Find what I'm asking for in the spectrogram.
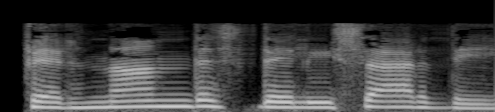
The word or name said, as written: Fernandez de Lizardi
